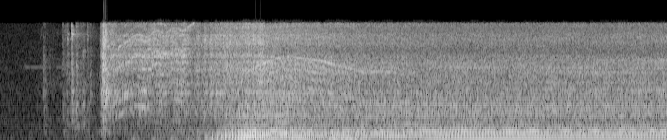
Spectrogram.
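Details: Engine start-up after a fresh rebuild, with Apexi intake, Bonez cat, HKS downpipe and Dragger exhaust: quick crank, fires at once, flares up and settles into a steady, even idle with no knocks or ticks; healthy start.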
